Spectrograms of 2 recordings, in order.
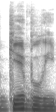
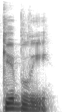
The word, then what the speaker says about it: Ghibli: when you put a when you put an H after the G it becomes a g sound okay so that's why it's pronounced gibli okay that's nice what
